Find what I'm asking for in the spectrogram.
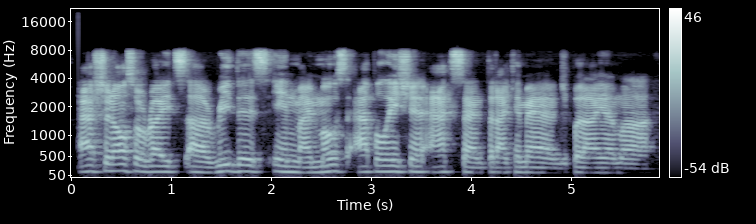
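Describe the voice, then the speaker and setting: A man chatting and telling stories casually as a podcast guest, animated, joking and self-deprecating. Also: mid-range voice, normal speed. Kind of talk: casual chat and storytelling.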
